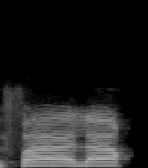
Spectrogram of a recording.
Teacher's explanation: Bentuk mulutnya tetap diam ketika dia punya pantulan ko-nya itu. Hanya pantulan saja, tidak berubah.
